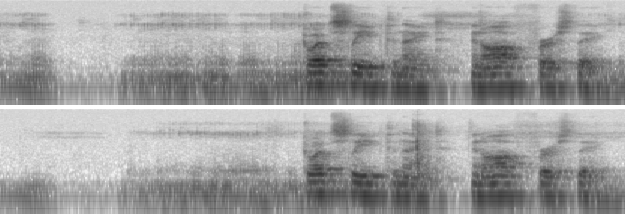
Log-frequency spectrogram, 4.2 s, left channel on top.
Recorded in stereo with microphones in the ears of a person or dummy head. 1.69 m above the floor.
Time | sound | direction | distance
2.0 | a man speaking | 15° left (ahead or behind) | 0.7 m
